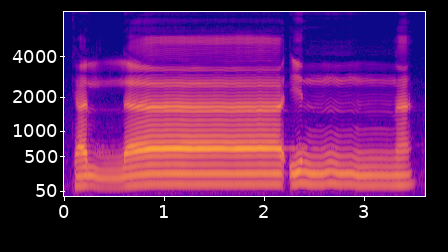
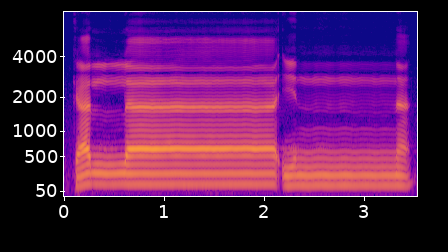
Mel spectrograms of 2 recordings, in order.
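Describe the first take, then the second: Both takes have the same delivery.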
